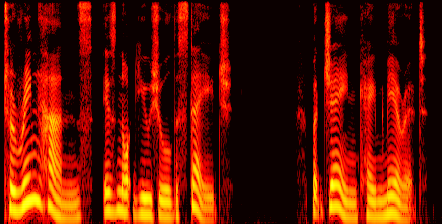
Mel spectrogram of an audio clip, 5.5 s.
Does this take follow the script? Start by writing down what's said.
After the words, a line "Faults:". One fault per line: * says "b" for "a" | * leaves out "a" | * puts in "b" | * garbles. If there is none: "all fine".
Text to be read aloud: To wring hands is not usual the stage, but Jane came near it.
To wring hands is not usual the stage, but Jane came near it.
Faults:
all fine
